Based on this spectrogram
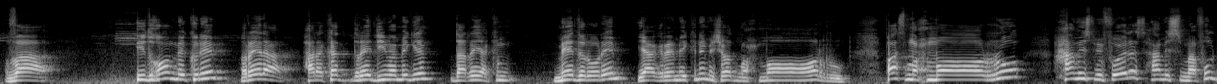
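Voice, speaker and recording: Tajik-accented male teacher, high-pitched voice, drills his class with repeated terms and quick questions. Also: a little mellow. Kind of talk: classroom lecture.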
